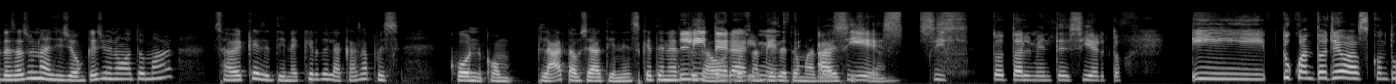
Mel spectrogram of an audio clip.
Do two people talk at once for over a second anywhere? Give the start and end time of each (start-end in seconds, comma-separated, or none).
6.8-9.0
